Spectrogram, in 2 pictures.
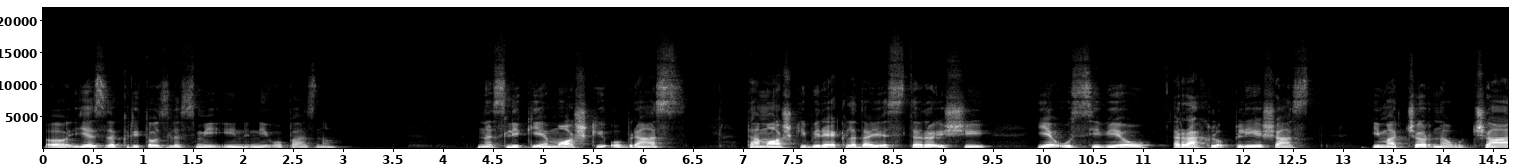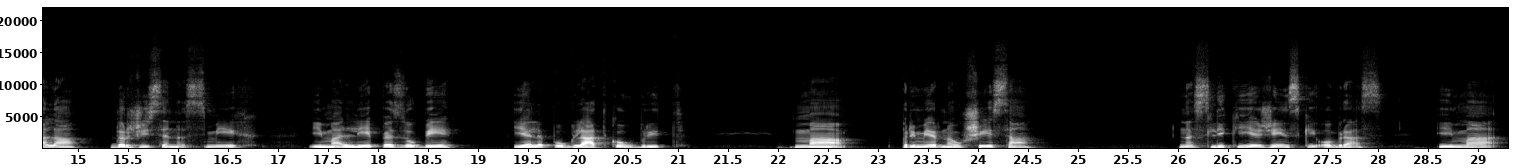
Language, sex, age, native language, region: Slovenian, female, 50-59, Slovenian, Central Slovenia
